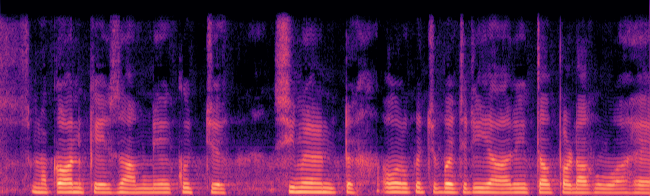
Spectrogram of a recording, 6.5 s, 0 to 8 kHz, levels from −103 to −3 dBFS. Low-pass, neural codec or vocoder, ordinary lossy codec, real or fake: 7.2 kHz; codec, 16 kHz, 2 kbps, FunCodec, trained on LibriTTS, 25 frames a second; none; fake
